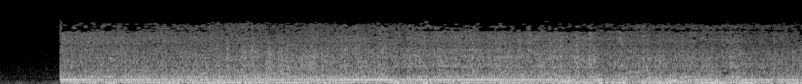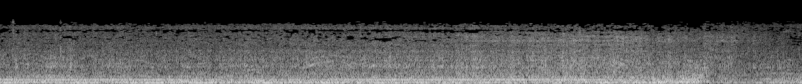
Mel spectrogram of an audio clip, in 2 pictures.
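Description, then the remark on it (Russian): A night-time Kalibr missile strike on a retail chain's warehouse, launched from the Black Sea, caught on a security camera: a sudden loud burst gives way to a heavy, sustained roar with a steady low hum underneath, lasting about fourteen seconds before dropping off. No one speaks. “Камера видеонаблюдения записала звук прилета этой ночью.”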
